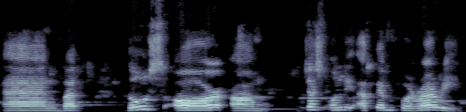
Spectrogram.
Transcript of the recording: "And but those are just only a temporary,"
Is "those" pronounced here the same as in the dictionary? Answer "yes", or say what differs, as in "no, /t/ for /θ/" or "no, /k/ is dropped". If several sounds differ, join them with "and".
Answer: no, /s/ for /z/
